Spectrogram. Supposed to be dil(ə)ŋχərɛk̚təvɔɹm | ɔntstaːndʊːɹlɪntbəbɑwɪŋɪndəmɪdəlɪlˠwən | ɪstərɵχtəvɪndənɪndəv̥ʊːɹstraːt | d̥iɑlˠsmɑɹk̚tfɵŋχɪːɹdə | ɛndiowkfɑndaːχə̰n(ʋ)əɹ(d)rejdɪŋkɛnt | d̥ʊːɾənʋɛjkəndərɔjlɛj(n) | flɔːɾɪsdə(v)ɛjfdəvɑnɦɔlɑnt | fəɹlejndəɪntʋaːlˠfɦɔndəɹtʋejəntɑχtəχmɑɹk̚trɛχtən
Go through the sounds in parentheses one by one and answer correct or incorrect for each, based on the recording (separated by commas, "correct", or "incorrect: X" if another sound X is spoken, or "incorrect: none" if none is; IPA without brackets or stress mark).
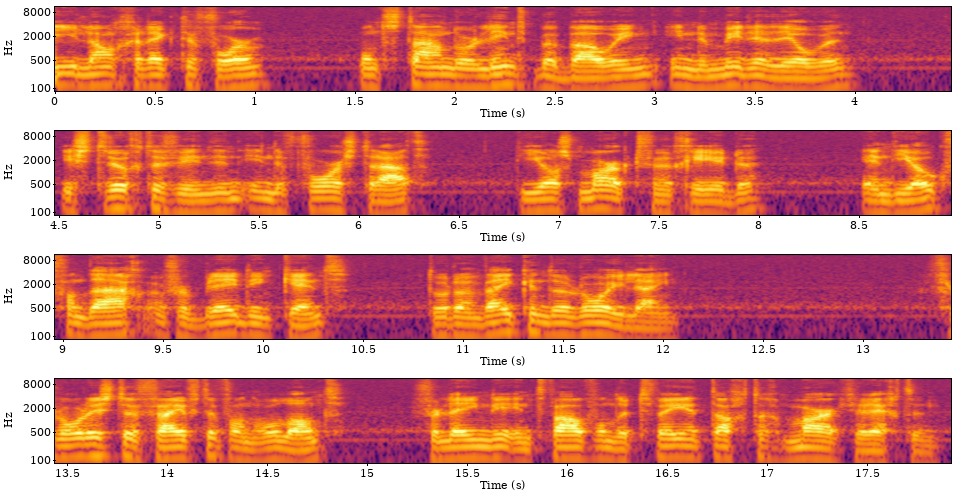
incorrect: ɑ, incorrect: v, incorrect: b, correct, correct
